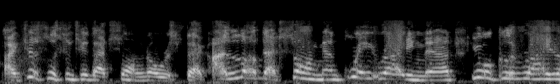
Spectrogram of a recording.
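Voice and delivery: high, eager schmoozer voice; gushing record guy. Retold or imitated. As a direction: gush at him like a slick industry guy. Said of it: "He goes".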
